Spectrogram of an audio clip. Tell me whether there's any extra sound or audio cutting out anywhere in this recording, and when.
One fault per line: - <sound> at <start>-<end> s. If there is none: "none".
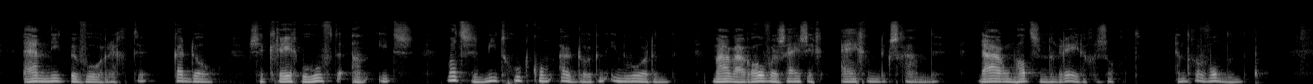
- thud at 12.5-12.7 s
